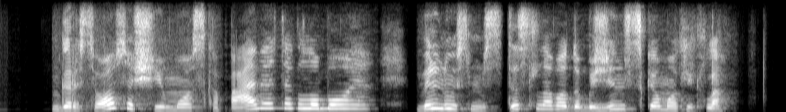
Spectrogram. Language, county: Lithuanian, Vilnius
